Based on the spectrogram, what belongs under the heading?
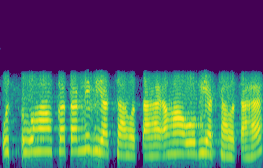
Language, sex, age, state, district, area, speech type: Hindi, female, 30-45, Bihar, Vaishali, urban, conversation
